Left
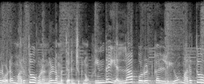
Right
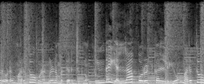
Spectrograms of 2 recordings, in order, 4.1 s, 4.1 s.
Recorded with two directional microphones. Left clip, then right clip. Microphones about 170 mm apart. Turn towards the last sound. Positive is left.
turn(degrees=25)  # may be behind; listen again after turning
